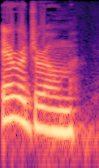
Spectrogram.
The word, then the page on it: aerodrome: American English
